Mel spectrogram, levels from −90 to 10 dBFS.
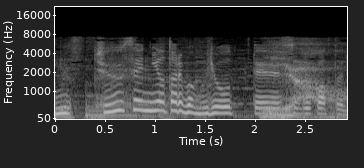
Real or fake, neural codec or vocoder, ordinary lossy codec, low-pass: real; none; none; 7.2 kHz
